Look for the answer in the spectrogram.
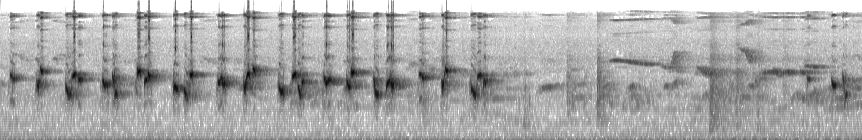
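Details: Yellow-vented bulbul in a long 'ropel panjang' song, a fast run of bubbly, warbling notes for about five seconds, then stopping; a few faint, scattered chirps follow in the quiet.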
